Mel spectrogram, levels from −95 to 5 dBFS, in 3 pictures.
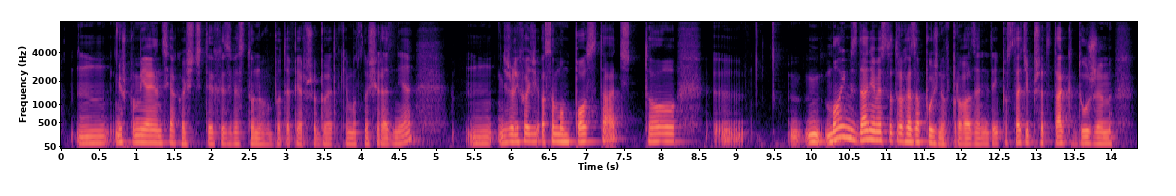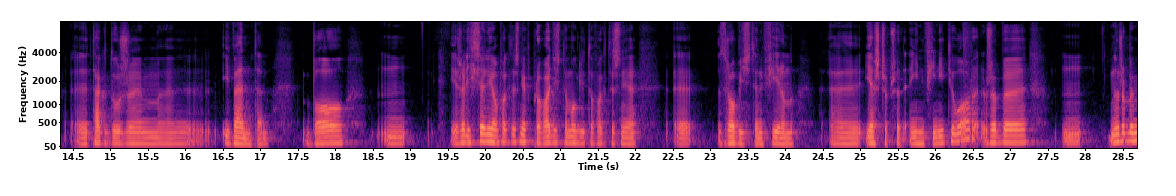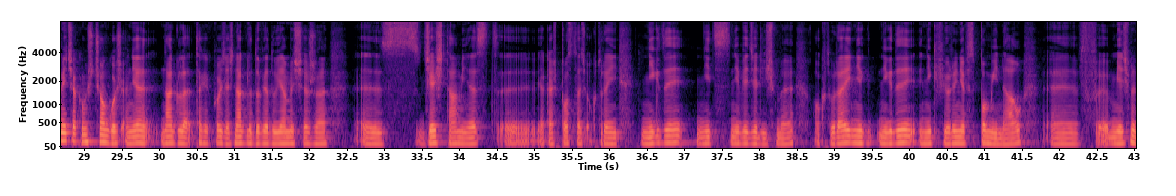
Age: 30-49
